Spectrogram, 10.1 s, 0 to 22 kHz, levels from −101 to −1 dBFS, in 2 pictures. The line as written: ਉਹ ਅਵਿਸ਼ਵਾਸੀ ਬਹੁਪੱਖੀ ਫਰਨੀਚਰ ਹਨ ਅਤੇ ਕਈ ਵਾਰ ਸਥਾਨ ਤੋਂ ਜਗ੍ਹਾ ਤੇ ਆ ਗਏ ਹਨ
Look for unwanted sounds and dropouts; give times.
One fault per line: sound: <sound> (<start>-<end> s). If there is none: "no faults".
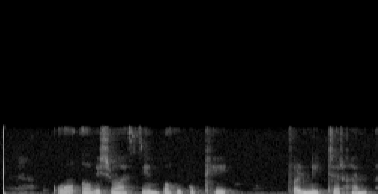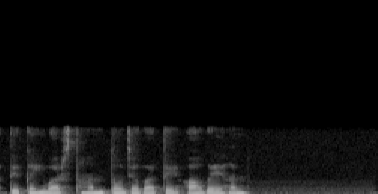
no faults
